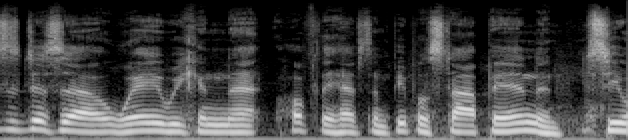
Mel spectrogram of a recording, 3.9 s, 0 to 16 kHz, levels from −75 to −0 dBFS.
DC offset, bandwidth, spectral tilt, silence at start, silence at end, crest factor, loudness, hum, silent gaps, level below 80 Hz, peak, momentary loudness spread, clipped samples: 1%; 14 kHz; -5 dB/octave; 0 s; 0 s; 14 dB; -16 LUFS; none; none; -50 dBFS; -2 dBFS; 5 LU; under 0.1%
